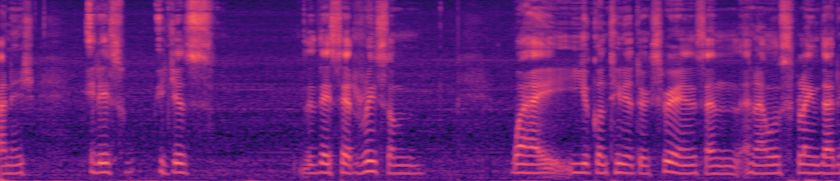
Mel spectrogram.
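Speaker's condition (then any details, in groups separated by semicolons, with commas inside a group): No condition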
